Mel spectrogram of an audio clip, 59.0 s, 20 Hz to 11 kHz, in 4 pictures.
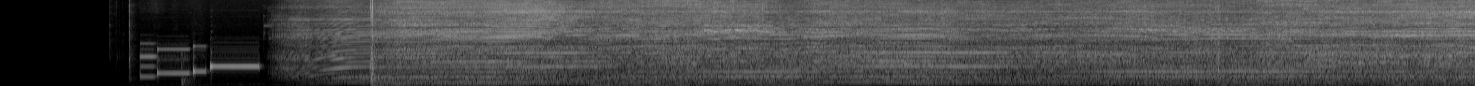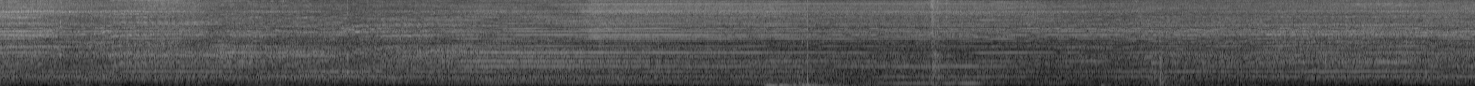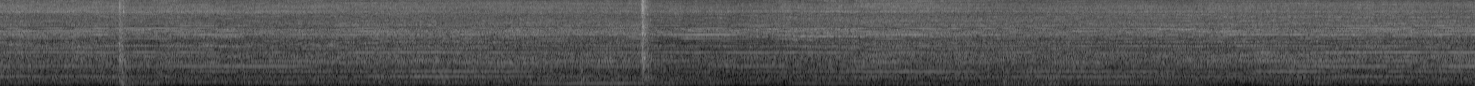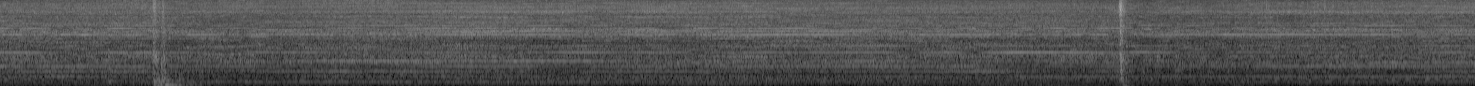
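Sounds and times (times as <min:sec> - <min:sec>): robot vacuum motor whirring: 0:02.7 - 0:07.8
low thumps: 0:22.4 - 0:24.8.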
